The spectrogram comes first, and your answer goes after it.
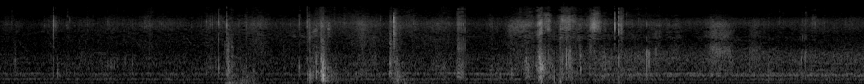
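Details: Swarming honey bees flying around and landing on a barn wall after a neighbouring hive's removal; a steady droning buzz broken by frequent loud clicks and knocks, likely bees striking the microphone or handling noise.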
